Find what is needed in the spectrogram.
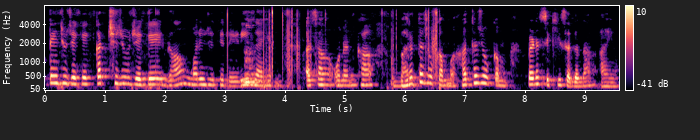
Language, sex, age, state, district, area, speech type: Sindhi, female, 45-60, Gujarat, Kutch, urban, spontaneous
